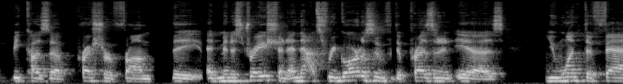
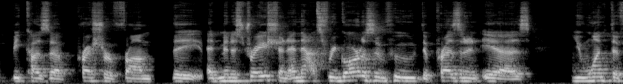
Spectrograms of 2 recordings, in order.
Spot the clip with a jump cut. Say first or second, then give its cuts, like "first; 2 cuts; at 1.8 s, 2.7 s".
first; 1 cut; at 3.9 s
